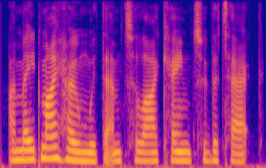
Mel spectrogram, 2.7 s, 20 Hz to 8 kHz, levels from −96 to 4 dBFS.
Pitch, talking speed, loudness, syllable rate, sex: 160 Hz, 270 wpm, -17 LUFS, 4.8 syllables/s, female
